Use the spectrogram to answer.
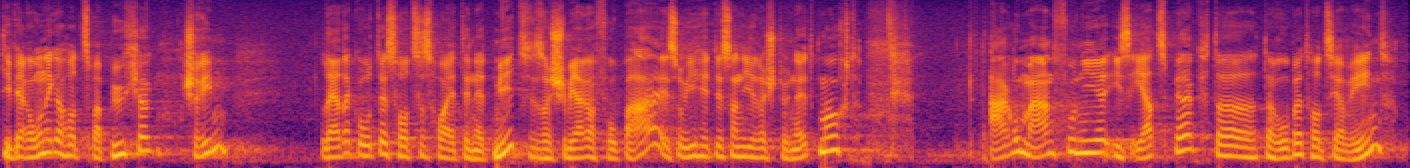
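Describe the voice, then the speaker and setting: A man's voice: a little high, expressive, a little fast. An Austrian man, an author introducing a reading at a live event, talking in a rambling, self-mocking way with many restarts. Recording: long hall reverb.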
